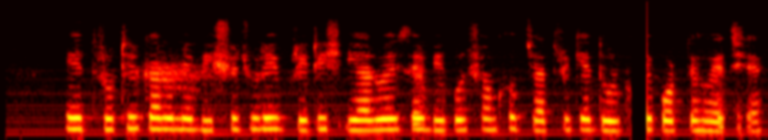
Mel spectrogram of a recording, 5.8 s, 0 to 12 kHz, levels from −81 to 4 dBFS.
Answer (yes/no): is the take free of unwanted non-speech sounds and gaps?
no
